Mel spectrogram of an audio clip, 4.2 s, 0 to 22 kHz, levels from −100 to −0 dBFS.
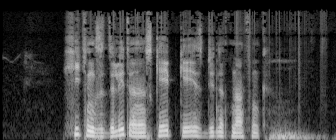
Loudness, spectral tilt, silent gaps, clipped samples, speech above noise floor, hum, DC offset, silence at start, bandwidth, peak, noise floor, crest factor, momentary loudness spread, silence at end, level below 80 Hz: -19 LUFS; -5 dB/octave; none; under 0.1%; 43 dB; none; under 0.1%; 0.8 s; 16.5 kHz; -4 dBFS; -62 dBFS; 18 dB; 14 LU; 0.35 s; -44 dBFS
